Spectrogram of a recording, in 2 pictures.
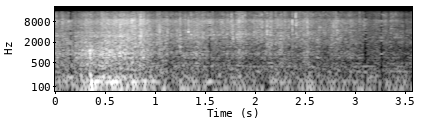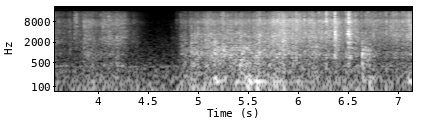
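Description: Both hands press, crush and rub brown crinkle-cut kraft paper shred filler with the fingertips, making a dense, bright, crackling rustle. The rustling runs steadily, fades to near silence for a moment just past the midpoint, then picks up again with a few sharper crackles toward the end.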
